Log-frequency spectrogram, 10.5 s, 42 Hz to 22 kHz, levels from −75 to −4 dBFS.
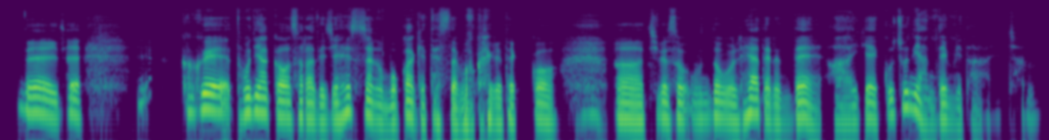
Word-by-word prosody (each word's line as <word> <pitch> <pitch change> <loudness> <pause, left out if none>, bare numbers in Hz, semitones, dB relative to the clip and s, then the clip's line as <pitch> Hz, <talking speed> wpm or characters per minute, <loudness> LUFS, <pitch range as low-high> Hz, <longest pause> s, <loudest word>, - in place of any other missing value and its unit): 네 145 -8 +2
이제 115 - 0 0.6
예 - - -10 0.4
그게 165 -2 +4
돈이 145 +4 +2
아까워서라도 120 -6 +2
이제 110 +3 -2
헬스장은 120 -8 0
못 100 - 0
가게 - - +1
됐어요. - - -2
못 - - -2
가게 95 -1 -1
됐고. 100 +1 -2 0.6
어 105 -1 +2
집에서 110 +1 -1
운동을 110 -1 -1
해야 135 +1 +4
되는데 100 -2 0
아 95 0 -6
이게 105 +2 -1
꾸준히 160 +5 -1
안 90 -7 -5
됩니다. 95 +2 -6 0.2
참. 115 -4 -20
110 Hz, 310 characters per minute, -25 LUFS, 100-130 Hz, 0.6 s, 그게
